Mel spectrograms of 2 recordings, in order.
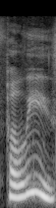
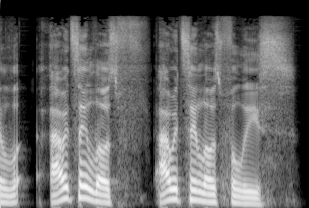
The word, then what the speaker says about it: Los Feliz: How she pronounces this part of Los Angeles, L-O-S space F-E-L-I. But how do you say it? – Oh, sorry. – Oh, well, I've been called out by a Hispanic person for saying it wrong, and I forgot how they told me to say it. – No, that but is right, Feliz. – I would say Los Feliz.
